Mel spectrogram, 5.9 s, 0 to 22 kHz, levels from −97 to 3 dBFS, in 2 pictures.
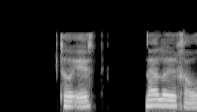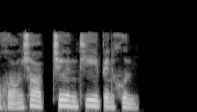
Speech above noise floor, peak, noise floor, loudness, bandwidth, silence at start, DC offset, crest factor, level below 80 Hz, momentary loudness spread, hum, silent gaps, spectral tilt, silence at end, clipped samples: over 69 dB; -6 dBFS; under -90 dBFS; -21 LUFS; 8 kHz; 0.9 s; under 0.1%; 18 dB; -60 dBFS; 10 LU; none; 1.45-2.18 s, 3.64-3.74 s; -4.5 dB/octave; 0.9 s; under 0.1%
